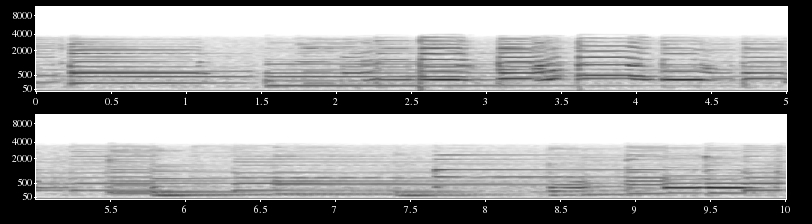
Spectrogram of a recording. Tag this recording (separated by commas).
Acoustic guitar, Musical instrument, Plucked string instrument, Guitar, Music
